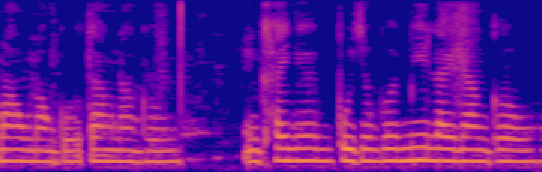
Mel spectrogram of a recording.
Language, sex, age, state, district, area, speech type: Bodo, female, 60+, Assam, Kokrajhar, urban, spontaneous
